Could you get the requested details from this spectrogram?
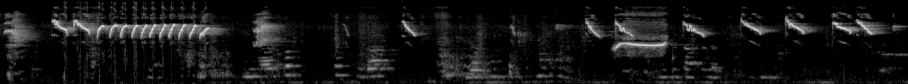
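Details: Oriental white-eye in full song, used as a lure to provoke and train lazy white-eyes to sing: a fast, even high trill of rising notes, then scattered sharp descending chirps and one long flat whistle.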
